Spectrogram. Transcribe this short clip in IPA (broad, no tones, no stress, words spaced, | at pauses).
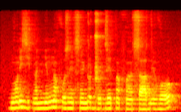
ɡõɾizʲeɡã nʲõŋɐ̃fuzĩ sĩɖoɖ͡ʐu det̪ɐ̃ fɐ̃ sadẽ vo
